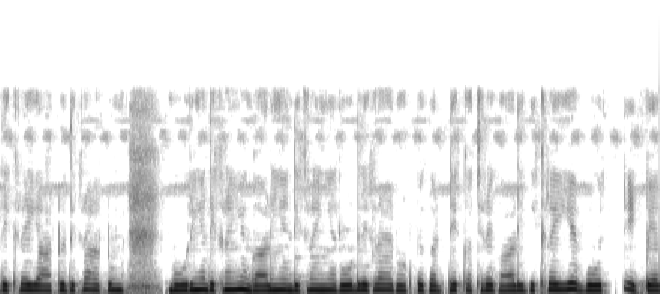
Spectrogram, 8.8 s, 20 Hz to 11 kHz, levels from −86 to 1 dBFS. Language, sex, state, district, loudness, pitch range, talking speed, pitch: Hindi, female, Bihar, East Champaran, -14 LUFS, 195-210 Hz, 225 wpm, 200 Hz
